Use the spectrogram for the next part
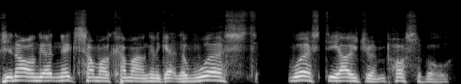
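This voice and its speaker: A man's voice: on the high side, brisk, darkish tone, dry recording. A middle-aged man livestreaming outdoors on a heath, talking in a rambling, meandering way that keeps restarting itself. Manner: chatty, meandering, self-interrupting. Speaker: UFO investigator vlogger.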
